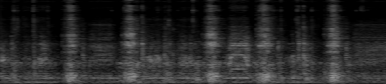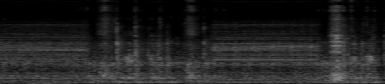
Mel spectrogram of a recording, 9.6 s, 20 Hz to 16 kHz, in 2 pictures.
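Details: New Cricut Maker, purchased 2/6/21, grinding since first use: dry, raspy scraping in repeated bursts over the motor whir as the carriage passes, with the blade near the middle; cause unknown.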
